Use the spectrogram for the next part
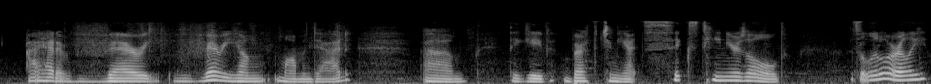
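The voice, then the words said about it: New York Queens accent. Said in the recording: “I'm from New York. I still say coffee and door and forget about it. Like, I really say that. ... So I still have the accent. Can't get rid of it. ... I come from Queens in New York.”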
